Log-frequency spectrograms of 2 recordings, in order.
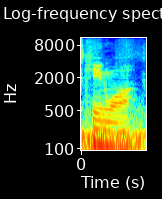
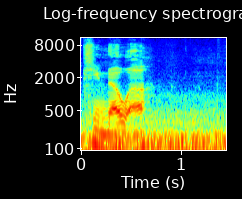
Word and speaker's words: quinoa: they're hipsters season is quinoa my parents pronounced it key Noah that is wrong we'll start by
